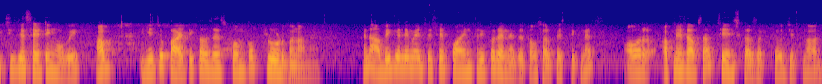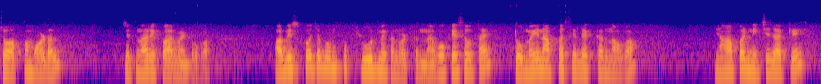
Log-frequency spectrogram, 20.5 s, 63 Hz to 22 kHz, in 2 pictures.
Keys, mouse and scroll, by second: 4.0-4.6 middle drag, 5.3-5.6 middle drag, 9.1-10.0 middle drag, 11.9-12.5 shift+middle drag, 12.7 middle click, 16.6-20.5 drag.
